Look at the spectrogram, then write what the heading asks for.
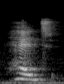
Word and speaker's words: hedge: myself rule number two d is also not pronounced in the combination dg let's look at the examples pledge dodge grudge hedge etc let's look at the examples take this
